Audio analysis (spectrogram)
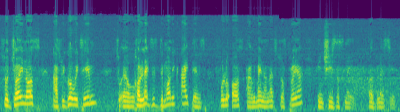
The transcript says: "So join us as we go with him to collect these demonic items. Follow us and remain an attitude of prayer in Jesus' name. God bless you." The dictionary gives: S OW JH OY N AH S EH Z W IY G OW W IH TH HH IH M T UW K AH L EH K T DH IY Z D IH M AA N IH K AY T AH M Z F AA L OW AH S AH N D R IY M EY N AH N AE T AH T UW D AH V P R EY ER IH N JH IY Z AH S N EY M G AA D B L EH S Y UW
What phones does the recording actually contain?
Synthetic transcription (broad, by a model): S OW JH OY N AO S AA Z W IY G OW W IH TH HH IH M T UW K AH L EH K T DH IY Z D IH M AA N IH K AY T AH M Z F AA L OW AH S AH N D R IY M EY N AH N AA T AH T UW AH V P R EY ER IH N JH IY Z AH S N EY M G AA D B L EH S Y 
